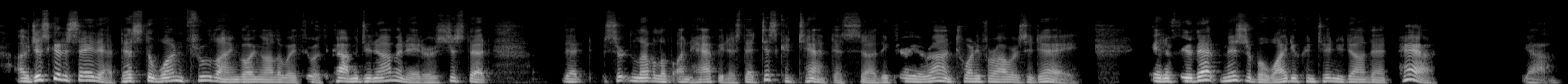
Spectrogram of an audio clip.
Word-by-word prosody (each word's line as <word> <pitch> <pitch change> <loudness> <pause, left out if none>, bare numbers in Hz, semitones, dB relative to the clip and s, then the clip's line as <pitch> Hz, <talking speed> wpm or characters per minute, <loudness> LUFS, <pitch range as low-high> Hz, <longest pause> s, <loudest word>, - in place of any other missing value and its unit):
I 145 - -2
was 140 - +4
just 200 +3 +6
gonna 235 -7 +5
say 190 -1 +2
that, 150 -3 -2
that's 150 +2 +1
the 160 - +3
one 155 +5 +2
true 185 +4 -1
line 115 -9 +1
going 115 0 +1
all 110 0 0
the 110 - -2
way 100 -1 -1
through 95 - -5
it, 90 - -7
the - - -18
common 140 -3 +3
denominator 145 - 0
is 95 0 -7
just 150 -3 -4
that 115 -7 0 0.7
that 125 -2 -4
certain 180 -3 -2
level 150 -3 +2
of 125 0 -2
unhappiness, 115 -6 -3
that 115 - -4
discontent 145 - -3
that's 85 -1 -10
uh, 90 -3 -2
they 100 +4 -3
carry 130 +6 -2
around 140 +2 +1
24 130 -1 -1
hours 115 -3 -2
a 110 - -3
day, 130 +5 -2 0.7
and 150 -2 +4
if 140 -1 +2
you're 155 -1 +6
that 195 -1 +5
miserable, 160 - +1
why 110 +7 +2
do 145 0 +2
you - - -5
continue 135 0 -1
down 115 -2 -2
that 100 -3 -4
path? - - +2 0.9
Yeah, 80 -2 -10
135 Hz, 200 wpm, -24 LUFS, 110-155 Hz, 0.9 s, just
